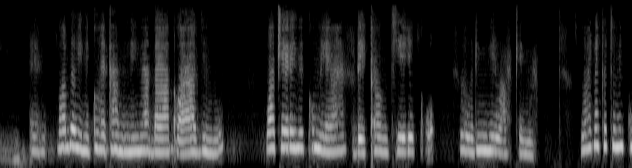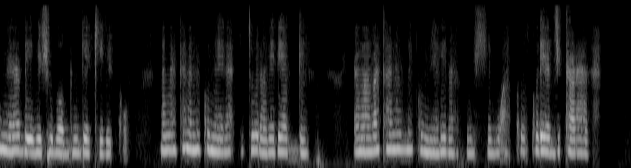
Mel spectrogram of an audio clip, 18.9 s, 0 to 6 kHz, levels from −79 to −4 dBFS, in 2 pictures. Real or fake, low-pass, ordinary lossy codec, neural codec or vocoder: fake; 5.4 kHz; MP3, 24 kbps; codec, 16 kHz, 0.5 kbps, FreqCodec, smaller model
